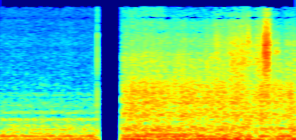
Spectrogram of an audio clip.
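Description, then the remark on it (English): Rain falls outside a window as a steady, even hiss with a low rumbling undertone, broken by a brief moment of silence partway through. No one speaks. “Can you hear the rain outside? It's raining now.”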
